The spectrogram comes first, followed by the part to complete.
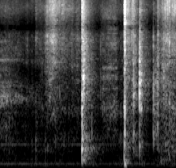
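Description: Cardboard mailer box being handled and opened: a few sharp taps and knocks of the cardboard, starting about a second in.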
